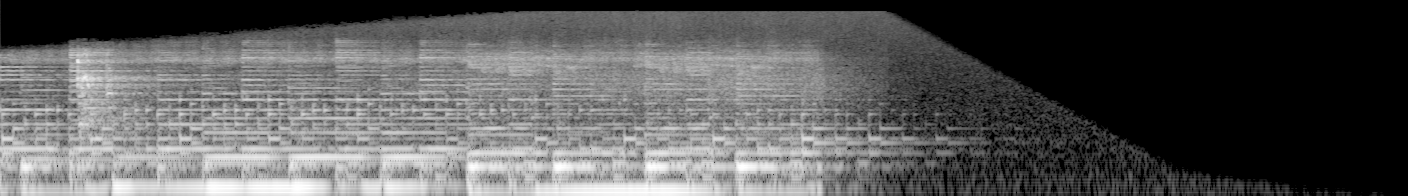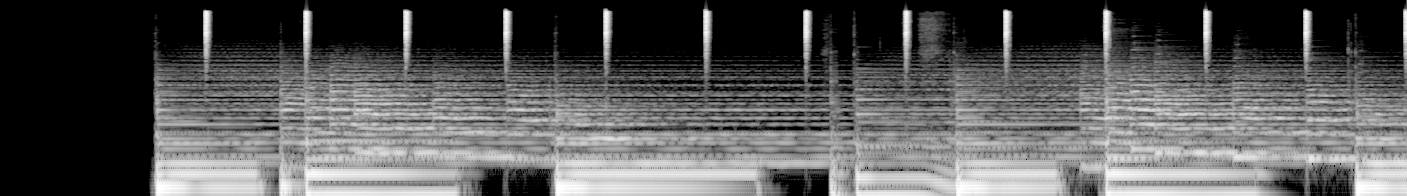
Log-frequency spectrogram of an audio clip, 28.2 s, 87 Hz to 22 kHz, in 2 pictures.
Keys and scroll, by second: 7.0 ctrl+z.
